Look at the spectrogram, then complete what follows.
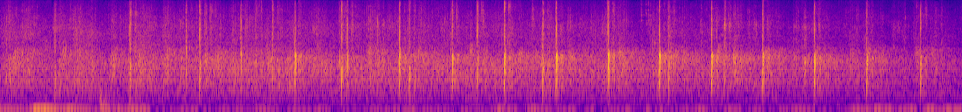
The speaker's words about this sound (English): So a round of applause for uh, th- this panel.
